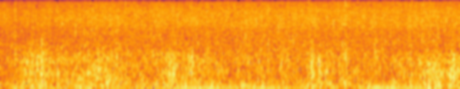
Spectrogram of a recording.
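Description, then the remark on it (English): Soft, steady rain at night at Shinjuku Station hisses continuously throughout, a dense, even wash of drops with a faint low rumble underneath and no voices. “The rain that night was the soft, static kind that makes neon bleed into puddles, turning Shinjuku Station's platform into a restless mirror.”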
